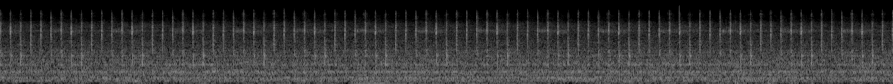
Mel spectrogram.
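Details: Six fuel injectors on bench testing unit, pulse injection test checking firing and solenoids: fast even clicking at steady rate, no misses or stutters; all firing correctly, flow readings close across.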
